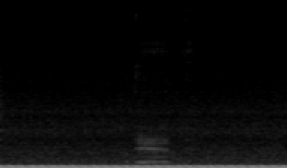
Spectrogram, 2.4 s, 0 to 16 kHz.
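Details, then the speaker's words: Mid-1950s Ilg Model 83 shuttered garage exhaust fan, new-in-box and never used for 60 years, now first run at about 1500 RPM, mounted on grommets off the wood; steady quiet low 60 Hz motor hum, no wobble or rattle, normal running. "you can hear how quiet it is the only noise you hear is a little bit 60 HZ home from the motor"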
